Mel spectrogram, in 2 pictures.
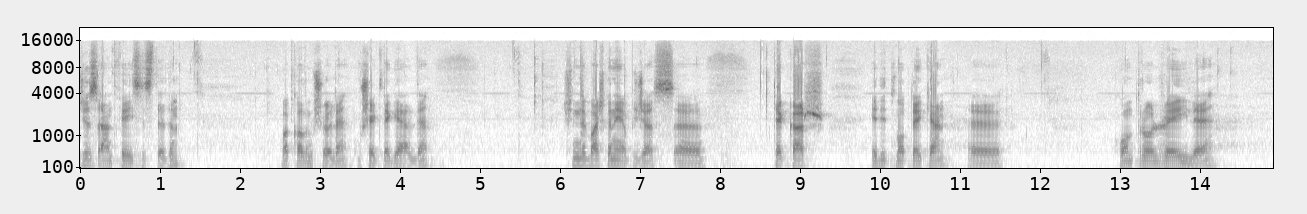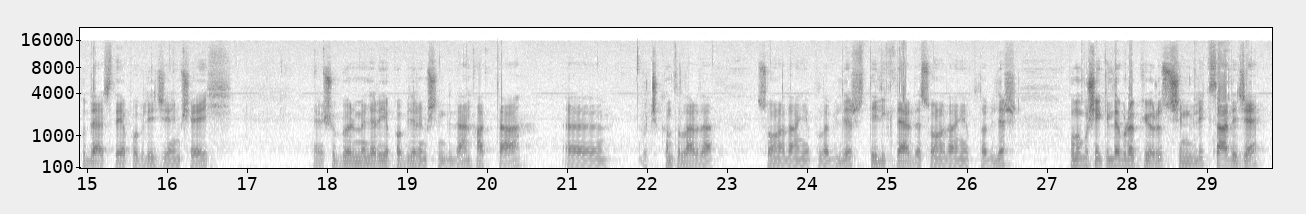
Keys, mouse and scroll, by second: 1.3 z, 2.4 z, 3.8 Tab, 4.6 Tab, 5.3 Tab, 5.7 KP_1, 9.4 Tab, 11.5 ctrl+r, 17.3 ctrl+r, 26.1 middle click, 27.0 Tab.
